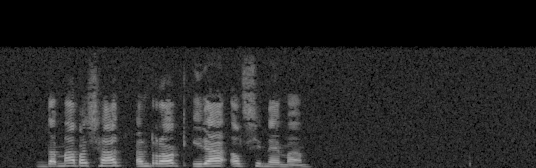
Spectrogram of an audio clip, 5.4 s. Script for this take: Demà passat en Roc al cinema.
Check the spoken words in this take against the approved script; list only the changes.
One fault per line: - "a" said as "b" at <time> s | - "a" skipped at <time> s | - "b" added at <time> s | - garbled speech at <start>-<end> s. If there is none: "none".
- "irà" added at 2.0 s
